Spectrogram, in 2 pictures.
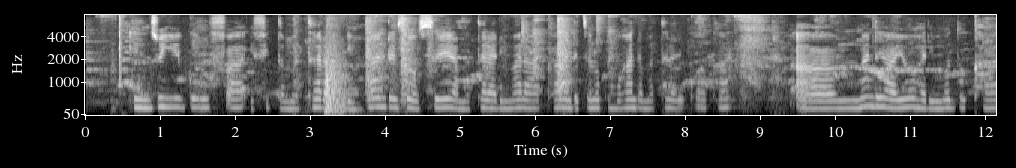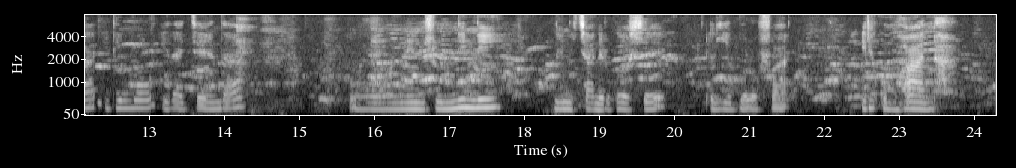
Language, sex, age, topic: Kinyarwanda, female, 18-24, finance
